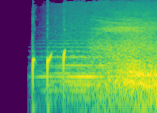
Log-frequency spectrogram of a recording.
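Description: Logo-intro music and sound effects: three quick upward-gliding pops starting about half a second in, then a swell that rises steadily in loudness.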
